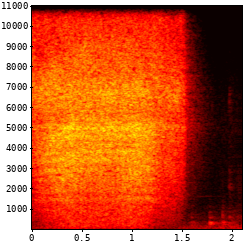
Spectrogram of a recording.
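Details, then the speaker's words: Loud steady hiss of oxygen rushing from a cylinder valve opened slightly, then much more, stopping abruptly when closed; the cylinder holds about 2,000 pounds of pressure. "if I open it slightly I'm gonna hear the air come out okay now if I open it up a lot a lot more comes out"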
